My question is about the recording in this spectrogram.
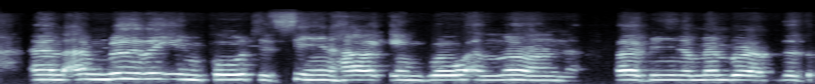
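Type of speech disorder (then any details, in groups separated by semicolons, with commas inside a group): Cerebral palsy, mild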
